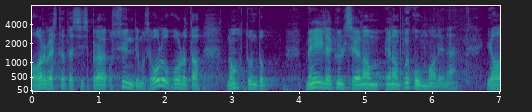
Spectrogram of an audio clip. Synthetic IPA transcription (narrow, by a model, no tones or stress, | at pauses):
ɑrve̞st̪ɑd̪̥essisprɑeɡ̥ussynʲd̪̥imuse̞o̞luko̞rd̪̥ɑno̞ht̪und̪̥ub̥̚ | me̞jle̞kylse̞enɑme̞nɑmkujkumːɑline̞ | jɑ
